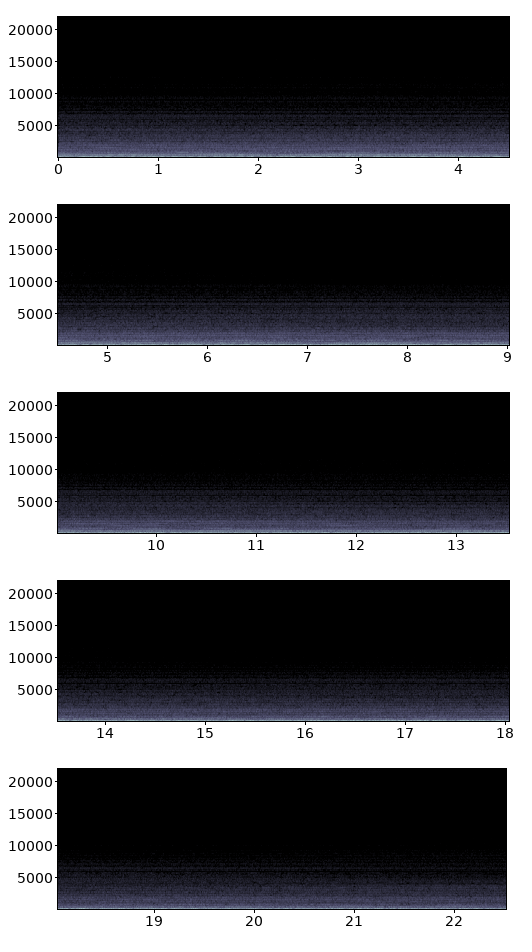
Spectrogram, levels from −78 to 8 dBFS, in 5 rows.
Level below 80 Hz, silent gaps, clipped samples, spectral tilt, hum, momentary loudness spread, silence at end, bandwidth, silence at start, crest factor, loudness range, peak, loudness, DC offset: -26 dBFS; none; under 0.1%; -7.5 dB/octave; none; 3 LU; 0 s; 7.4 kHz; 0 s; 12 dB; 1 LU; -14 dBFS; -30 LUFS; under 0.1%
